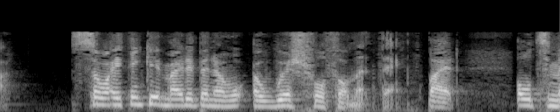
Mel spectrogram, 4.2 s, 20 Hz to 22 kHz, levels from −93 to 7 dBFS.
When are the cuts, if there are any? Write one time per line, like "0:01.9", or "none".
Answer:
0:03.1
